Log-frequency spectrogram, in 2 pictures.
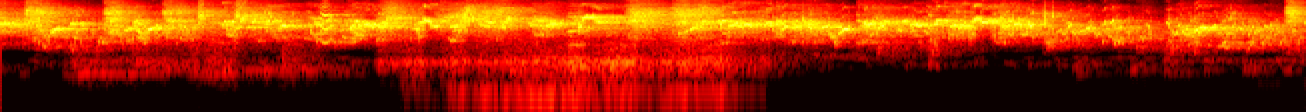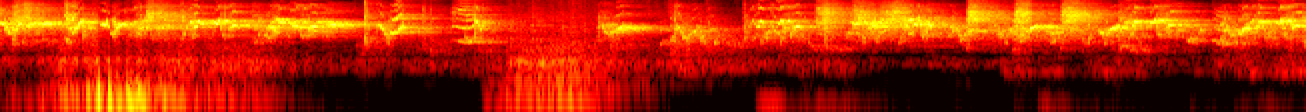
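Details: An aviary full of singing budgerigars: rapid, buzzy chattering and high squeaky notes run without a break, while a few low thuds and soft rumbles sound underneath.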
